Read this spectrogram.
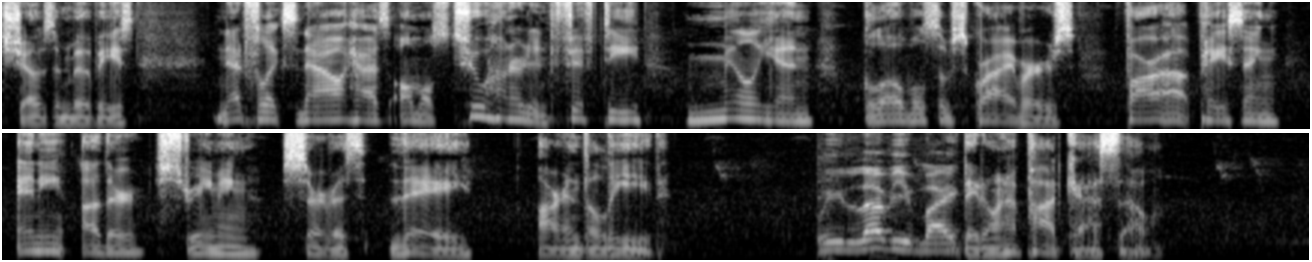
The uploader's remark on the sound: podcasts live from Café Anyway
